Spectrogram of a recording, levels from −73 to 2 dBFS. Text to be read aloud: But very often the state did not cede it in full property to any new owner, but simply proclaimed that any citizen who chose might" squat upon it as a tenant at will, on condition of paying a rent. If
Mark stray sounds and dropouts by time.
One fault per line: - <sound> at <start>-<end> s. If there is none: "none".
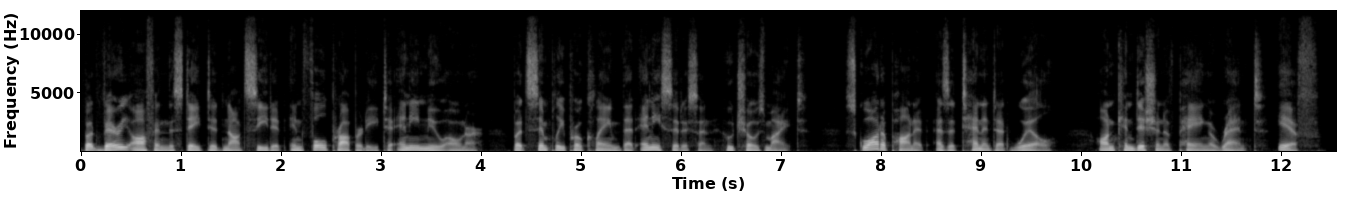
none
